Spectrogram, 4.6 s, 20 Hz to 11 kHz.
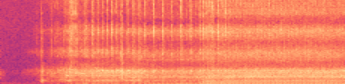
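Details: Generac 2800 PSI gas pressure washer, warm and choked: a sharp pull, then the small engine catches and settles into a steady, even buzz without stumbling. Normal start and run.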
